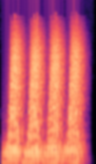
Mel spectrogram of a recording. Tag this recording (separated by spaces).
electronic FL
